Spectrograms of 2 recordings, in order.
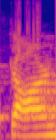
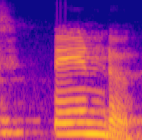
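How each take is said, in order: First: The vowel is a long open 'ah' sound. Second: The vowel is a short front 'a' sound. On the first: The speaker calls it wrong. "ना स्टांड होगा" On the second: The speaker calls it right. "यहां पे पढ़ते हैं ए"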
